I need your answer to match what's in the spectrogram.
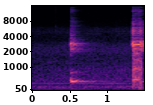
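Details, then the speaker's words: Added second motorcycle horn tested alone, more tinny and treble than the stock horn: two short sharp thin high-pitched honks; works properly, to be combined with the bass horn. "Dia agak lebih cempreng, agak lebih treble. Makanya akan kita kombinasiin antara yang bass dengan yang treble."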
